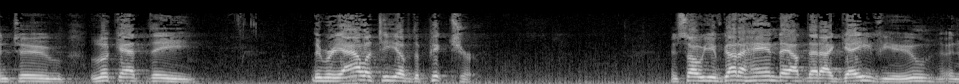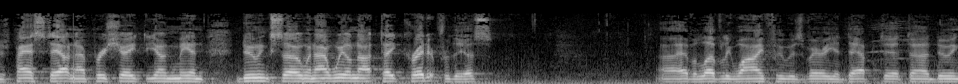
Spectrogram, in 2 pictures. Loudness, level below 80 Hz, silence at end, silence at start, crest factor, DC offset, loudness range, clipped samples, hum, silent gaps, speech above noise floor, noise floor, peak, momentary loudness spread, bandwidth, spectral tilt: -15 LUFS; -38 dBFS; 0 s; 0 s; 14 dB; under 0.1%; 7 LU; under 0.1%; none; none; 23 dB; -39 dBFS; -2 dBFS; 10 LU; 11.5 kHz; -4.5 dB/octave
